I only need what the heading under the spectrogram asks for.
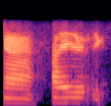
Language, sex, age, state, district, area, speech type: Kannada, male, 60+, Karnataka, Shimoga, rural, conversation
